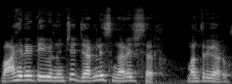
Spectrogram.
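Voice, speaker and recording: Male TV journalist, Telangana Telugu accent, high voice, rapid delivery, insistent questioning, live news commentary. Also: creaky, a little mellow. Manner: insistent, questioning, repeats points rhetorically. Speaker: journalist and TV host.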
